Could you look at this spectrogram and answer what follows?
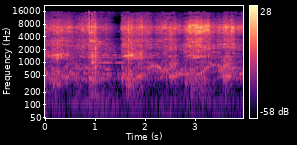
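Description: A spoon scrapes and clinks against a pot of heating milk, steady stirring strokes at close range with no talking.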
